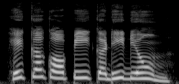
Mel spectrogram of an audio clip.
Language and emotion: Sindhi, neutral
